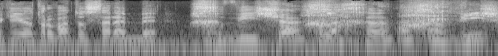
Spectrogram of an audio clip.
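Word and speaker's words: Khvicha: Anche se l'esatta pronuncia che io ho trovato sarebbe Hvisha, Kvaratskhelia.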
